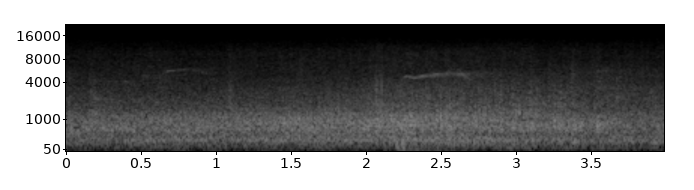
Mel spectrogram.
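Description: A car drives past close by on a cobbled street.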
